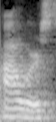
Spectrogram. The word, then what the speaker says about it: hours: arrived a couple hours ใครอ่าน hour ไม่ได้นะคำนี้ตีนะ ตีด้วยนะมีเหมือนกับว่าน้องๆพาอ่านก็ยังอ่าน hours กันอยู่นะคะคำนี้อ่านว่า hours เสียง h ไม่มีนะ A couple hours ago Mr.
